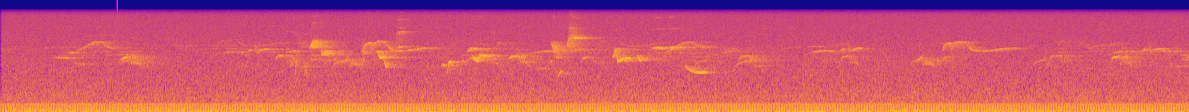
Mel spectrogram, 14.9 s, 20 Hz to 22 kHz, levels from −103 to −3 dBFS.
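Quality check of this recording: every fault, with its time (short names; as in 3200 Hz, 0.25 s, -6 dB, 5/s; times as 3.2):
hum 50 Hz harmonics 6 -24 dBFS
1.46 pop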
